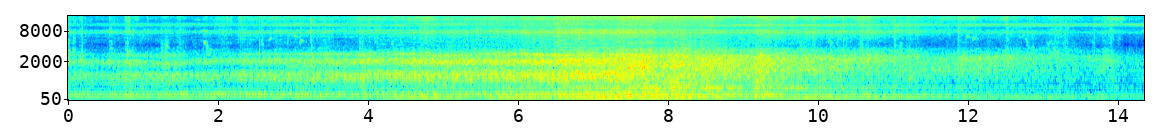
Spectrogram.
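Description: Large diesel truck engine idling steadily, growing louder to a peak about halfway through and then fading as it is passed at close range.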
